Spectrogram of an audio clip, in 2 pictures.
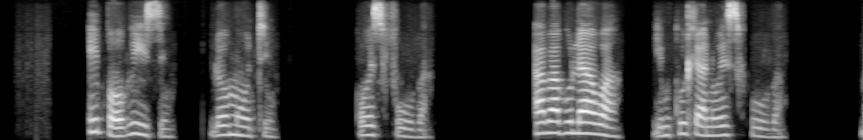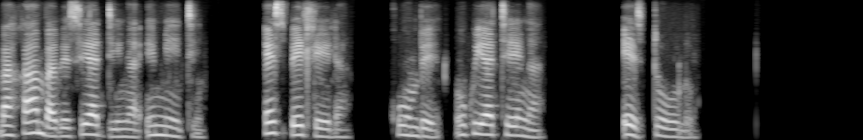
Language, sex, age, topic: North Ndebele, male, 50+, health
